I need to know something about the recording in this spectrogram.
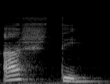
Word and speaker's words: acheter: A pronúncia é acheter. Ash, ó, com CX, né? Acheter. Acheter. D'accord? Acheter. Eu ignoro totalmente esse E.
